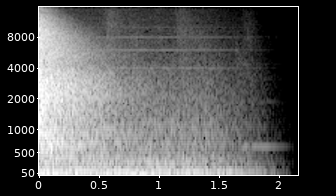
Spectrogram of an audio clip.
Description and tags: Concrete Entrance Tunnel 3
This is a free recording of the entrance tunnel to the subway station in masmo :)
